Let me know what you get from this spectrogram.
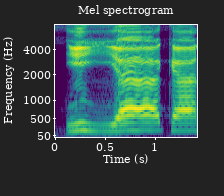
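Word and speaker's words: إِيَّاكَ: ini hati-hati dalam pelafalannya ada dua kesalahan yang sering terjadi yang pertama yaitu dia memanjangkan Iya nah seperti itu harusnya dia ee ditekan dan dilembutkan iyaka iyaka nah kemudian jangan sampai dibaca panjang jangan iaka tidak ada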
